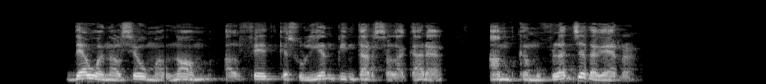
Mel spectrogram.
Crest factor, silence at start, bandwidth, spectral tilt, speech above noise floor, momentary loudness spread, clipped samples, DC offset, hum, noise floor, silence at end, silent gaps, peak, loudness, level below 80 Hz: 18 dB; 0.65 s; 7.8 kHz; -4 dB/octave; 61 dB; 8 LU; under 0.1%; under 0.1%; none; -79 dBFS; 1.3 s; 4.79-4.89 s; -2 dBFS; -18 LUFS; -60 dBFS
